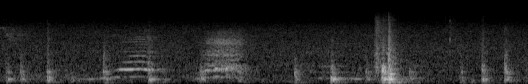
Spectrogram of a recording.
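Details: Young goats from Koharu's and Okayu's litters at play in the yard of a handmade Japanese goat farm on 13 June 2023; two short quavering bleats among knocks and bumps.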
